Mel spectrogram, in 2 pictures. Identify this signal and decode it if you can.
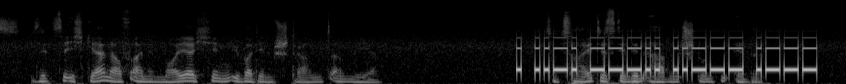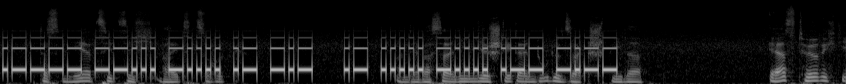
Morse code, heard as a keyed tone, machine-sent, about 26 wpm, 690 Hz. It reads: EF82J 176AK A56WY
